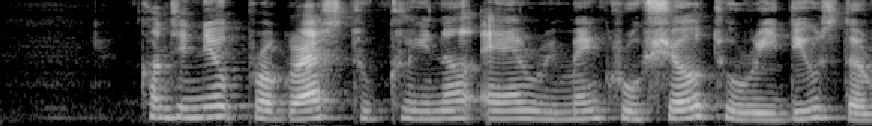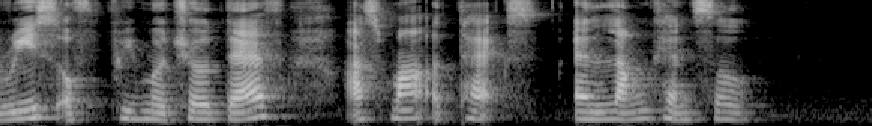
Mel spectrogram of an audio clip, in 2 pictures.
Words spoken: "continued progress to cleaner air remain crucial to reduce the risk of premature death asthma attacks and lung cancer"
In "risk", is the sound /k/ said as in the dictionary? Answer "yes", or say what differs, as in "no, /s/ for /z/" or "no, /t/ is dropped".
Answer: no, /k/ is dropped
